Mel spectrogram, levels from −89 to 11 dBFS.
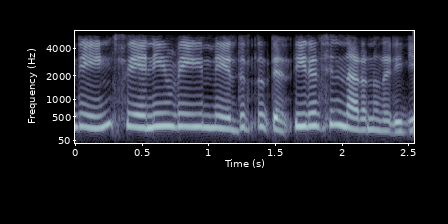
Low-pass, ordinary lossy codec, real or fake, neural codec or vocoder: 5.4 kHz; none; fake; autoencoder, 44.1 kHz, a latent of 192 numbers a frame, MeloTTS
